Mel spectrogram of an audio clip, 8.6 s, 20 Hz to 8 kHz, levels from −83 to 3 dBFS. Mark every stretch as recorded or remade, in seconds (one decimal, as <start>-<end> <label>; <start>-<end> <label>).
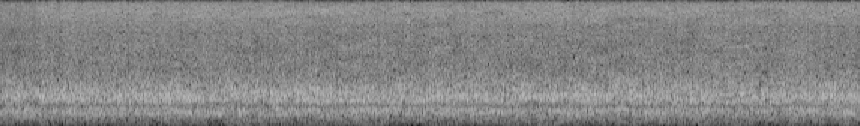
0.0-0.4 remade; 0.4-1.5 recorded; 1.5-8.6 remade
